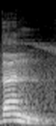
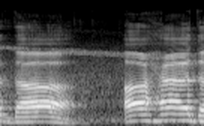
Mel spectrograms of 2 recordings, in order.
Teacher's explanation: دو زبر پر وقف کرنا ہو تو ایک زبر کے ساتھ الف پڑھا جاتا ہے۔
